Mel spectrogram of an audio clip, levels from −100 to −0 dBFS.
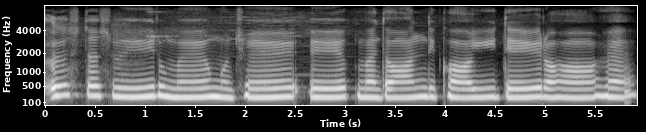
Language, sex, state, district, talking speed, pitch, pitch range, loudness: Hindi, female, Madhya Pradesh, Katni, 100 wpm, 225 Hz, 215-230 Hz, -16 LUFS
